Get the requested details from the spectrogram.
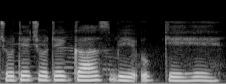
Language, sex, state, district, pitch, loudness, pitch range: Hindi, female, Arunachal Pradesh, Papum Pare, 190 Hz, -15 LUFS, 175-200 Hz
